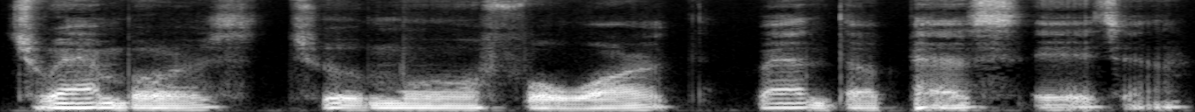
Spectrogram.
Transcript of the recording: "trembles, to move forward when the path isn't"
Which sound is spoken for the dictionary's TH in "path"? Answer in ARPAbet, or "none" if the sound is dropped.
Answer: S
